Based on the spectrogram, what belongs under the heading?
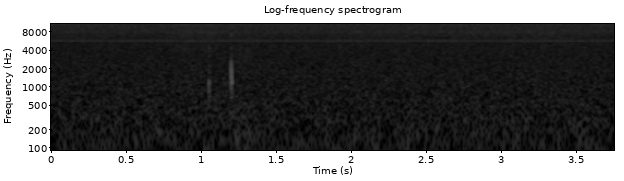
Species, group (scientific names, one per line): Helicocercus triguttatus
Orthoptera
